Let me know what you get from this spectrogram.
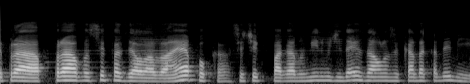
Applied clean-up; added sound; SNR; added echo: neural separator model SepFormer DNS4.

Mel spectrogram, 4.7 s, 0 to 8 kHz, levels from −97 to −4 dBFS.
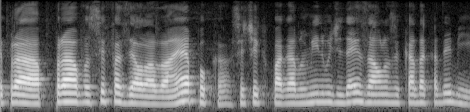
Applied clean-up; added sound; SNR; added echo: none; none; none; none.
